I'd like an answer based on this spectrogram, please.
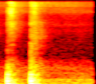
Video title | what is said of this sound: Homemade Bread no special skills or equipment required! | Like Somebody's knocking on the door that's what we're looking for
